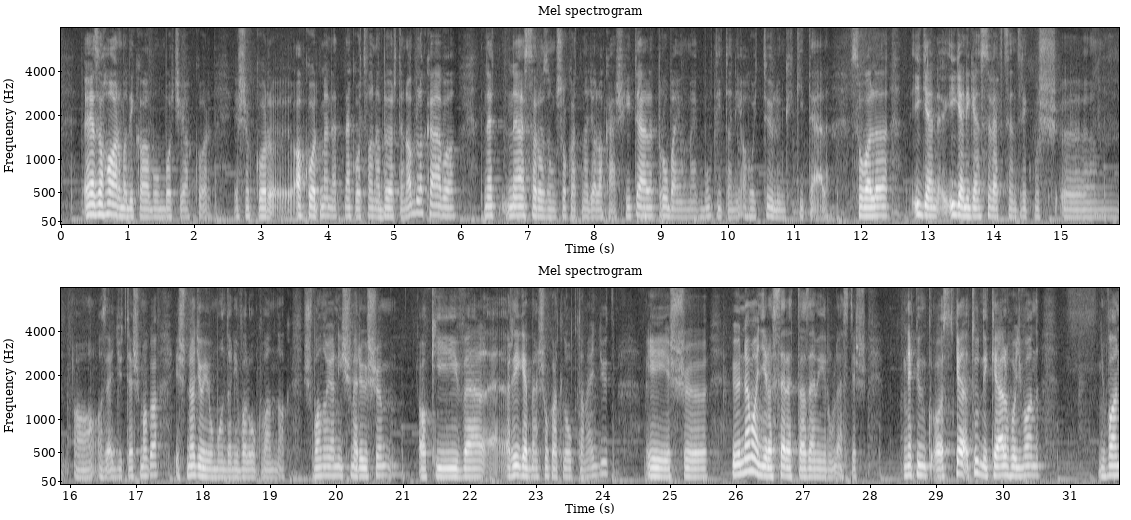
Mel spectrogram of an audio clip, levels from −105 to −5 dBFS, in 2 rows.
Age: 20-39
